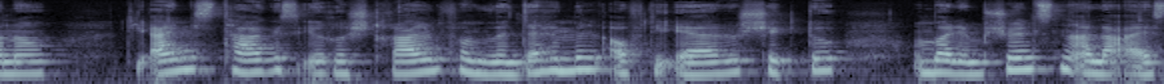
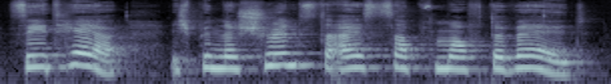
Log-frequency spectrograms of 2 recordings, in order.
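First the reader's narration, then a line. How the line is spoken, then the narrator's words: Calling out proudly. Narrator (German): rief voller Stolz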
